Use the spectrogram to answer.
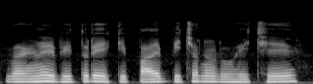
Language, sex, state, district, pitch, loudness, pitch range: Bengali, male, West Bengal, Cooch Behar, 125 Hz, -16 LUFS, 125-135 Hz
